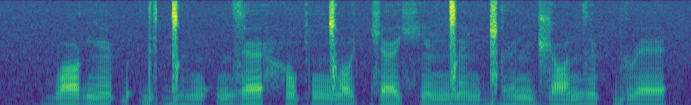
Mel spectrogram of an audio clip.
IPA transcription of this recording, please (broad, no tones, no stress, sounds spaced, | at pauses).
b ɒ ɡ ɛ̃ ɓ ə̰ d ə̰ ɡ͡ǀ ə̃ ŋ ɑ̰ n z ɜ h ɔ̃ p ŋ͡ǀ ɔ c ɜ ç ɛ̃ ŋ͡ǀ ɛ̃ ɡ͡ǁ ə n d͡ʒ ɒ n z ə̃ p b ɹ ɛ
